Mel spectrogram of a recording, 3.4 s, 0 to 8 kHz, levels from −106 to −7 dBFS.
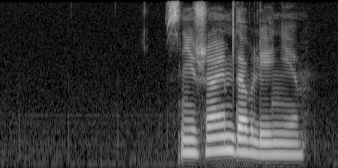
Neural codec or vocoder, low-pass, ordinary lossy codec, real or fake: none; none; none; real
